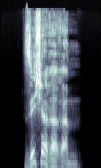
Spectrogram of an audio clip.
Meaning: strong dative masculine/neuter singular comparative degree of sicher
- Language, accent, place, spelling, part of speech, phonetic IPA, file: German, Germany, Berlin, sichererem, adjective, [ˈzɪçəʁəʁəm], De-sichererem.ogg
